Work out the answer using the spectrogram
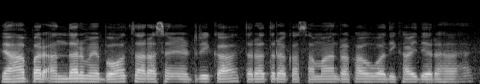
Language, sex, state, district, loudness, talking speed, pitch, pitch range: Hindi, male, Jharkhand, Palamu, -17 LUFS, 225 wpm, 125 Hz, 125-130 Hz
